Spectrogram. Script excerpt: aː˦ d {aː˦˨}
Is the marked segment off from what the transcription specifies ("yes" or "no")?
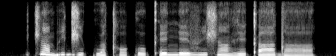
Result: yes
